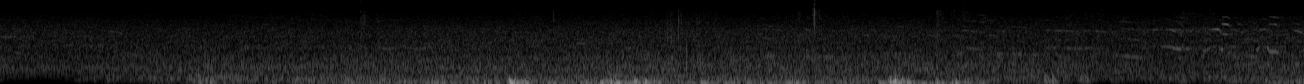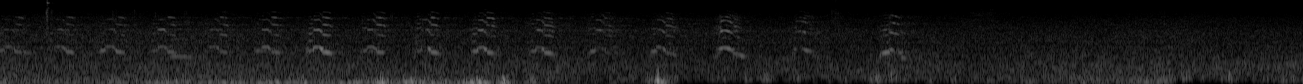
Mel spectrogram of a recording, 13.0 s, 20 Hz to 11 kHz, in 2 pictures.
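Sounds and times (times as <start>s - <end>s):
large bird calling: 4.9s - 11.2s.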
